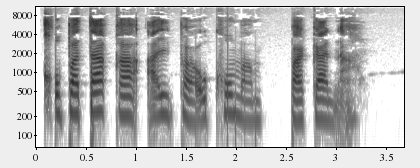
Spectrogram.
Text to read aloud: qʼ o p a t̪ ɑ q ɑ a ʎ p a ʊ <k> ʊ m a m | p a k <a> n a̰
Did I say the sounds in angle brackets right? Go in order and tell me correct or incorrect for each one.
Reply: incorrect, correct

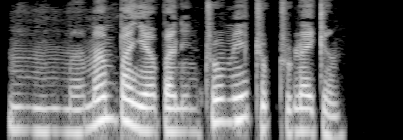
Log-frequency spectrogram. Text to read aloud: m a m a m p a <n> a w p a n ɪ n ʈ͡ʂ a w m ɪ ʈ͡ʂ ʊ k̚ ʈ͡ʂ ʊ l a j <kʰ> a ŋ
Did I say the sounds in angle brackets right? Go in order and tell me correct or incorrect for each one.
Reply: incorrect, incorrect

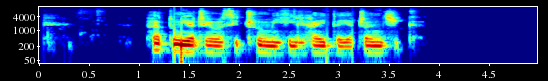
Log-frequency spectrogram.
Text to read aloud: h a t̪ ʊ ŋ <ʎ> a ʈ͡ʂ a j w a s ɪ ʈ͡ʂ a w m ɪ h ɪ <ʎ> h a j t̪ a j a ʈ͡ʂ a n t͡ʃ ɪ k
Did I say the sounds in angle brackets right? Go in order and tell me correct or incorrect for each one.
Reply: incorrect, correct

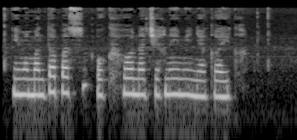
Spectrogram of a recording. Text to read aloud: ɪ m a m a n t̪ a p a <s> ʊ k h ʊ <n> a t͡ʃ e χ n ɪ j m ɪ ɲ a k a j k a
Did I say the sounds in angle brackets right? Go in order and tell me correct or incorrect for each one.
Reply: correct, correct

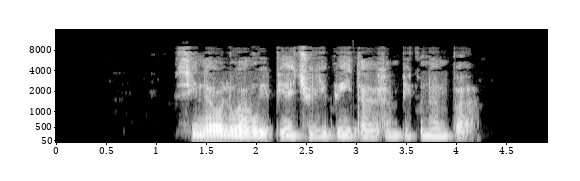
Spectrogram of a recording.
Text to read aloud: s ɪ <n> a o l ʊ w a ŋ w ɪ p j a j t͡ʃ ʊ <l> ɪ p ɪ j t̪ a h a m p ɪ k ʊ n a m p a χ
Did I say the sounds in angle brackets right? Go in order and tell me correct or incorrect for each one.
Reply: correct, incorrect

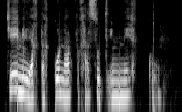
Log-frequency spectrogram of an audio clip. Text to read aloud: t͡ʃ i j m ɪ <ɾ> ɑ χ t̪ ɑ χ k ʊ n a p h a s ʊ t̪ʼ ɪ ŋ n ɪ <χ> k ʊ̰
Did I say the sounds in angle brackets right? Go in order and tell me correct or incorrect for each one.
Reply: incorrect, correct

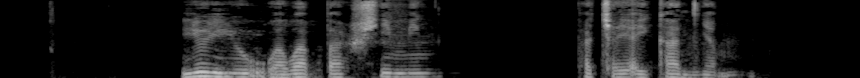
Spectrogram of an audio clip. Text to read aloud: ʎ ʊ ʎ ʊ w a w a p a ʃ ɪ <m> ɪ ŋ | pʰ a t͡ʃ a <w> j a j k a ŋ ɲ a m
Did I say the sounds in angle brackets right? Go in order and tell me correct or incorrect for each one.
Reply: correct, incorrect

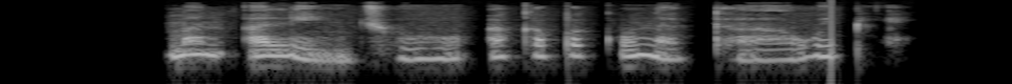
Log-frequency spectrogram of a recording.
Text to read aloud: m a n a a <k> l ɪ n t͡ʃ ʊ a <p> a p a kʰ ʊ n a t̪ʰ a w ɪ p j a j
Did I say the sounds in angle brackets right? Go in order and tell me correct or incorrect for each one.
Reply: incorrect, incorrect

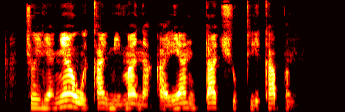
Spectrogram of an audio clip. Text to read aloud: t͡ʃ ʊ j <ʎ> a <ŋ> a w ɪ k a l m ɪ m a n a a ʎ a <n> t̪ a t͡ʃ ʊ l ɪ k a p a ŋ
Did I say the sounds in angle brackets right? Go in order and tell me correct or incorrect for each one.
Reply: correct, incorrect, correct

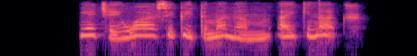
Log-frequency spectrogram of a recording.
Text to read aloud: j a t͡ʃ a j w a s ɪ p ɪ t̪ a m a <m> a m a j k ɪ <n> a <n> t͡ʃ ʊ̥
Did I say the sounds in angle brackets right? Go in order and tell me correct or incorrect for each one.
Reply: incorrect, correct, incorrect

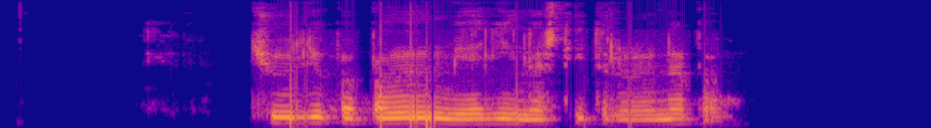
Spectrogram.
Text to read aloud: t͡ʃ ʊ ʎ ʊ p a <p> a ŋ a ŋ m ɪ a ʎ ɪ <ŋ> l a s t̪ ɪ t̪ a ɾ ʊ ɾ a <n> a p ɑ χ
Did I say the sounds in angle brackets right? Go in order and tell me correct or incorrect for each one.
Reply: correct, correct, correct

